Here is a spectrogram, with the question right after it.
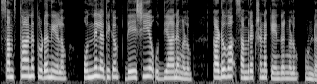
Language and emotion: Malayalam, neutral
